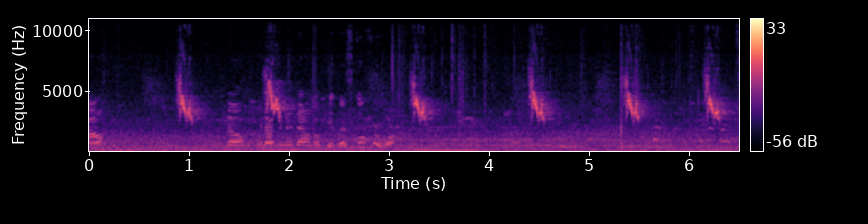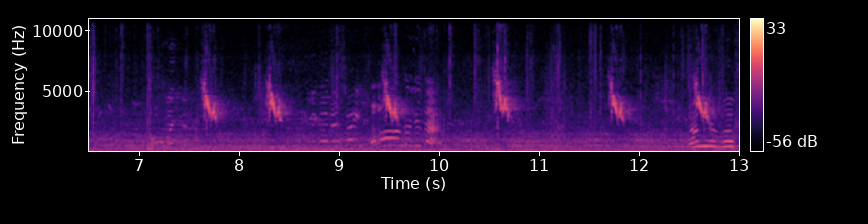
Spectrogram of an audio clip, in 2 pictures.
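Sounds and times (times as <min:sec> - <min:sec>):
bird calling: 0:00.6 - 0:13.0.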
